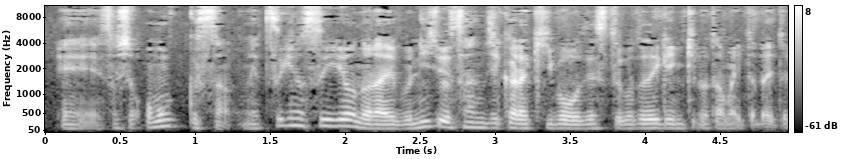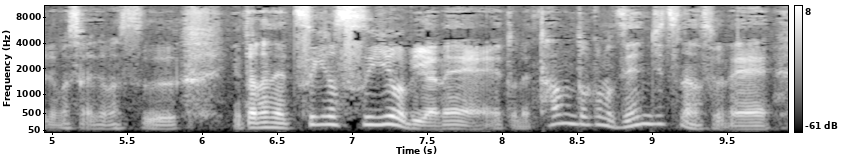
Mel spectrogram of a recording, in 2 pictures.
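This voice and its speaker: A young man with a Kansai accent hosts his own talk podcast, reading listener letters and chatting between them. His voice sits fairly low and has a gravelly, husky edge. He rambles, pokes fun at himself, and drops to muttered asides between louder bursts. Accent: Kansai Japanese. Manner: chatty and self-deprecating, drifting between loud bursts and mumbled asides.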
